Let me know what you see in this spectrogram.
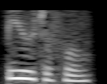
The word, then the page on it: beautiful: ‘bju:təfəl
